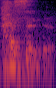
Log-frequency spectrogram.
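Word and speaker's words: חֶסֶד: 그냥 헤세드가 아니고 카세드.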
